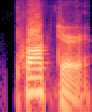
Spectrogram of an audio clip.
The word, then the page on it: proctor: American English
